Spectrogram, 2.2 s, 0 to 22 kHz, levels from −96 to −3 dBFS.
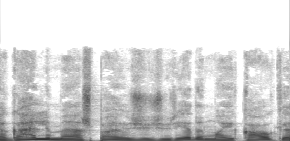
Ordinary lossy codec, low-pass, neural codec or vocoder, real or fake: MP3, 96 kbps; 14.4 kHz; none; real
